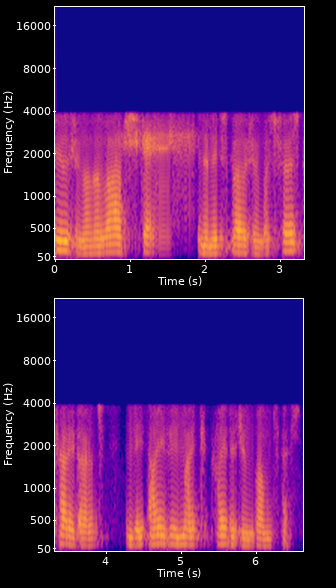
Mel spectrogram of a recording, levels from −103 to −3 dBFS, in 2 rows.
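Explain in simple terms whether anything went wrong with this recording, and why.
Heavy Speex codec damage throughout: squeezed into very few bits, the speech sounds hoarse, noisy and robotic.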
